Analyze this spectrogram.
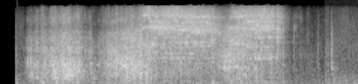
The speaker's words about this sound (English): Sorry, you're wrong. It's pouring pasta.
